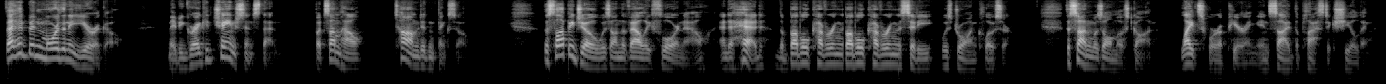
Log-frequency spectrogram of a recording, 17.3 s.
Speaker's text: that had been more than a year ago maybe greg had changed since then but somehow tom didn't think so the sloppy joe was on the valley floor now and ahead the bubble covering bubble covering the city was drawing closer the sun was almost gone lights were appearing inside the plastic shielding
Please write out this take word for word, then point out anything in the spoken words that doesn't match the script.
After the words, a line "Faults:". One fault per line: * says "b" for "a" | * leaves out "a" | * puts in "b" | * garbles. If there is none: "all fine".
that had been more than a year ago maybe greg had changed since then but somehow tom didn't think so the sloppy joe was on the valley floor now and ahead the bubble covering bubble covering the city was drawing closer the sun was almost gone lights were appearing inside the plastic shielding
Faults:
all fine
